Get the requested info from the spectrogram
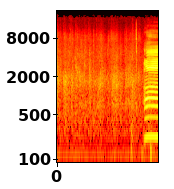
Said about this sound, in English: Well, thank you guys for coming down. Give yourselves a round of applause, please.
